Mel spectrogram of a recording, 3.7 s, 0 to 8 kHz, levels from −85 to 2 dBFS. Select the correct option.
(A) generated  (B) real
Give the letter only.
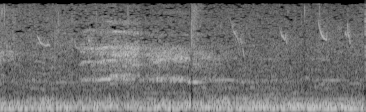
B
